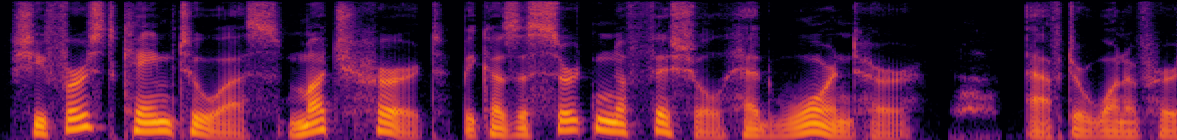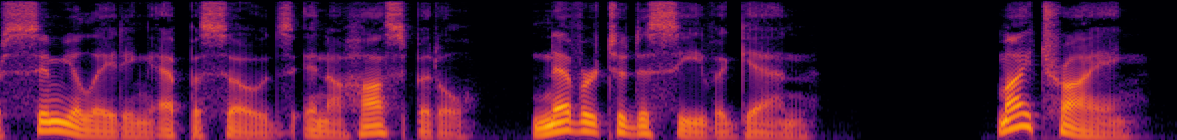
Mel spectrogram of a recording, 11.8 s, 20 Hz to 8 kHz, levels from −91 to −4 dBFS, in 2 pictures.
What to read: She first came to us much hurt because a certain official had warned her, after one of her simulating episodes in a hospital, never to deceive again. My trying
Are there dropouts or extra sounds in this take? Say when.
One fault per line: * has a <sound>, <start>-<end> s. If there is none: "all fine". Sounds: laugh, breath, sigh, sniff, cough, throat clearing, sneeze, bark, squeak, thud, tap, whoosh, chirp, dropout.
* has a bark, 4.7-5.0 s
